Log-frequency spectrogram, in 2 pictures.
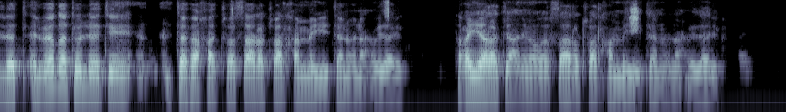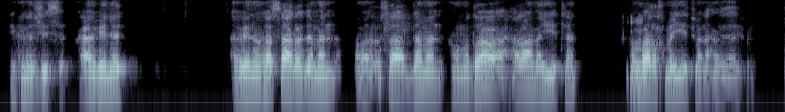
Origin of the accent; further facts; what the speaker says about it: Mauritania; عندنا في موريتانيا.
